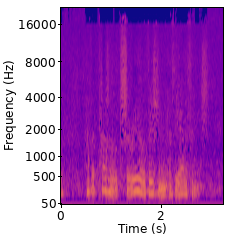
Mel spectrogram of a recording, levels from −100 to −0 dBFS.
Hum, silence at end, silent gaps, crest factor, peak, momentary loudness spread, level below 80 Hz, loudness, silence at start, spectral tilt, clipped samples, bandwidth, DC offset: none; 0 s; none; 14 dB; -28 dBFS; 10 LU; -76 dBFS; -43 LUFS; 0 s; -4.5 dB/octave; under 0.1%; over 20 kHz; under 0.1%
